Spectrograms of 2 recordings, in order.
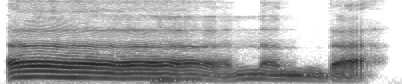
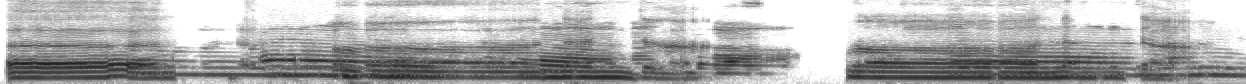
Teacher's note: the long mark over that first A means that you hold it for 2 beats · we want to hold the first syllable for 2 beats and the second syllable for 1 beat and the third syllable for 1 beat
